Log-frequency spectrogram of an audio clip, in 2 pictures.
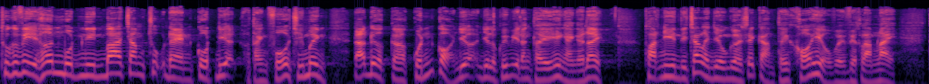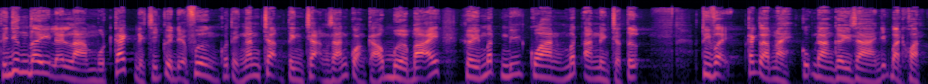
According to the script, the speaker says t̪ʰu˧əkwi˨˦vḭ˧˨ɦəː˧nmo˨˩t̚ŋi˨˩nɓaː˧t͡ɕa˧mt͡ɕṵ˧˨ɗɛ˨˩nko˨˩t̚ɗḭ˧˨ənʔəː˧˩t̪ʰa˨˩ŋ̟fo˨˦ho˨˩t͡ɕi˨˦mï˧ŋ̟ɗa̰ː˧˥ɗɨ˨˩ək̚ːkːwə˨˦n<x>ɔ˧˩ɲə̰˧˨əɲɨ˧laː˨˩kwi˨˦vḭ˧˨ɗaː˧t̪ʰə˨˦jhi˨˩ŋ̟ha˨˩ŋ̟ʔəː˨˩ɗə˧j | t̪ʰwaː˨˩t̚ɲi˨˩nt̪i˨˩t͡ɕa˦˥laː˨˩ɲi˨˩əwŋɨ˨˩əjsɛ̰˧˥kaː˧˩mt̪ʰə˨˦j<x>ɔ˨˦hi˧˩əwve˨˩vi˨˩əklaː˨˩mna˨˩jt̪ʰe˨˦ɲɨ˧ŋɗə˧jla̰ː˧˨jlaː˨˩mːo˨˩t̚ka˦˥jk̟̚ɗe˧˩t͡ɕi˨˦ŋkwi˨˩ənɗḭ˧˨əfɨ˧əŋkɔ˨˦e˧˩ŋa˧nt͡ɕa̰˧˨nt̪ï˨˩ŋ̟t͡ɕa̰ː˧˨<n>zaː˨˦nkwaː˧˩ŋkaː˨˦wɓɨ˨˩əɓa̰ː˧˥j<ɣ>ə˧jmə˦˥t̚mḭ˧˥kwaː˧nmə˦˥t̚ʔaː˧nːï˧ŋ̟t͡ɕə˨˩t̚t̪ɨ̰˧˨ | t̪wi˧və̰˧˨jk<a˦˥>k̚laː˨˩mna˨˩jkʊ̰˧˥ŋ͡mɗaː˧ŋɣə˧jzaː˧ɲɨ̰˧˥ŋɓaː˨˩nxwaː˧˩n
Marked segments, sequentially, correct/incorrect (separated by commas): incorrect, correct, incorrect, correct, correct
